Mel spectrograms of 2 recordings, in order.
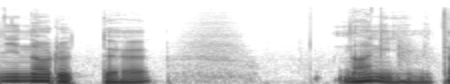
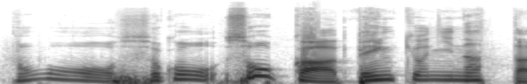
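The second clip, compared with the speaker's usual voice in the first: higher-pitched "oh, I see" reaction; impressed realisation; 5 semitones higher than usual. Retold or imitated. Reacting to a stranger's correction, impressed. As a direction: let the pitch jump as it dawns. Retells own reaction on learning.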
